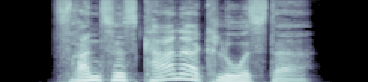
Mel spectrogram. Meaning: Franciscan monastery
- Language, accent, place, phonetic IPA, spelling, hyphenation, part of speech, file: German, Germany, Berlin, [fʁant͡sɪsˈkaːnɐˌkloːstɐ], Franziskanerkloster, Fran‧zis‧ka‧ner‧klos‧ter, noun, De-Franziskanerkloster.ogg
